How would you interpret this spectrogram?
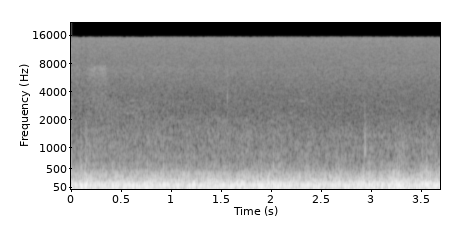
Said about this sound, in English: Anyway. got a big freight train going along behind us here.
